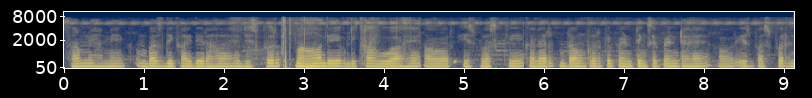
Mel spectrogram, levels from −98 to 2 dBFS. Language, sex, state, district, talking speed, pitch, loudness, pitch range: Hindi, male, Maharashtra, Nagpur, 195 wpm, 150 Hz, -19 LUFS, 150-155 Hz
